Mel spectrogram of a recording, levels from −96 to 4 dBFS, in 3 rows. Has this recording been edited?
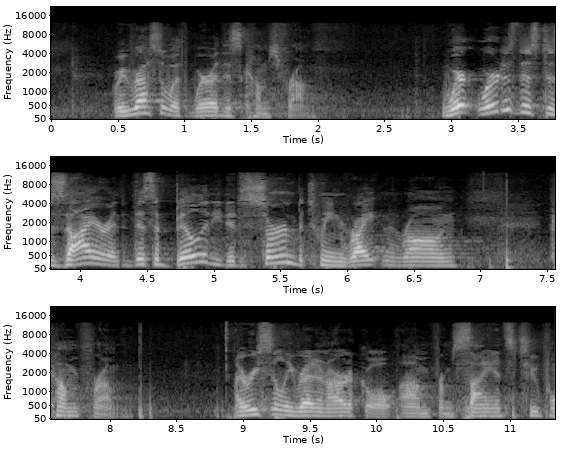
yes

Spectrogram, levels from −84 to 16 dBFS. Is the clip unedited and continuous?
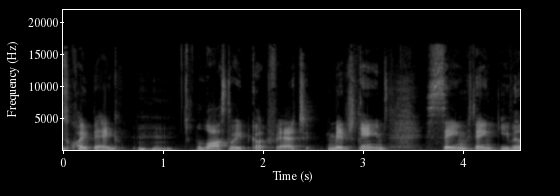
no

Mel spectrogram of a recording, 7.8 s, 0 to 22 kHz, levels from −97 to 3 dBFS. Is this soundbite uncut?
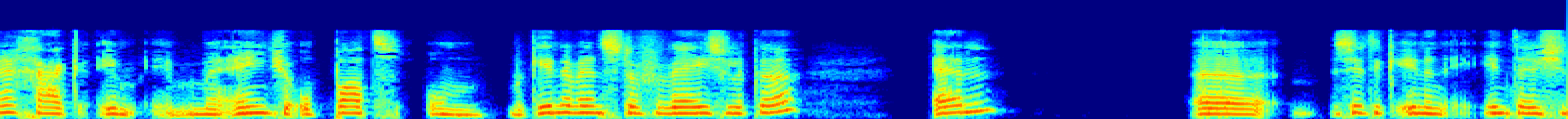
yes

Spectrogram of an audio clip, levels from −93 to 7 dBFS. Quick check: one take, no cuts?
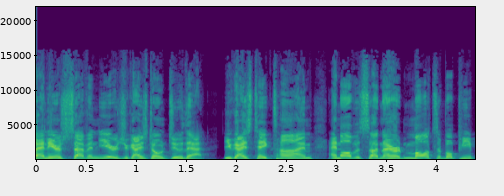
no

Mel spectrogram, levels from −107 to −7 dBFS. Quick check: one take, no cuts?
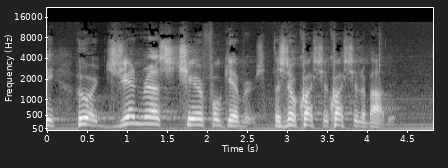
no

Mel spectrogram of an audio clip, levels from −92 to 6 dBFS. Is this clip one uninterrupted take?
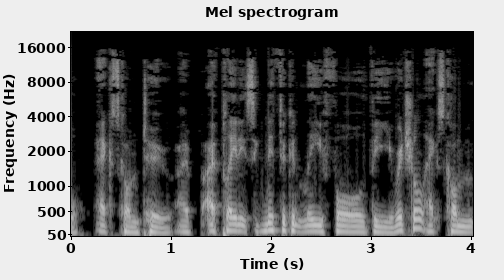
yes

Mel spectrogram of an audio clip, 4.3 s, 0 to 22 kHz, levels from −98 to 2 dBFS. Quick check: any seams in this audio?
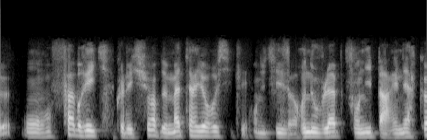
yes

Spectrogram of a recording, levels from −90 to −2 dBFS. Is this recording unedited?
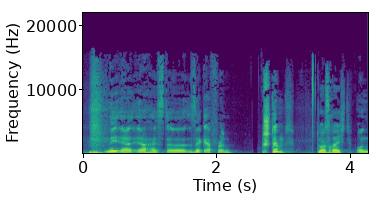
yes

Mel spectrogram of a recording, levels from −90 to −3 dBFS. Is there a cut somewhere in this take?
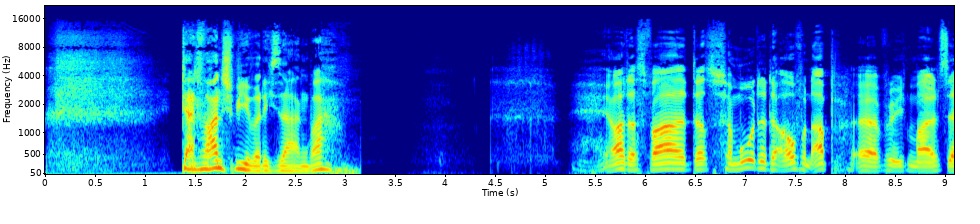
no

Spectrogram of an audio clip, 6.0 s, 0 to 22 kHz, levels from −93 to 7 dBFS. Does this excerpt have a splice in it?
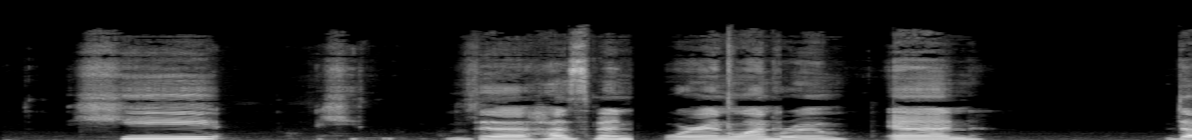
yes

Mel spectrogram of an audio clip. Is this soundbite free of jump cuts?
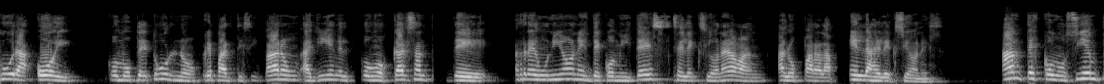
no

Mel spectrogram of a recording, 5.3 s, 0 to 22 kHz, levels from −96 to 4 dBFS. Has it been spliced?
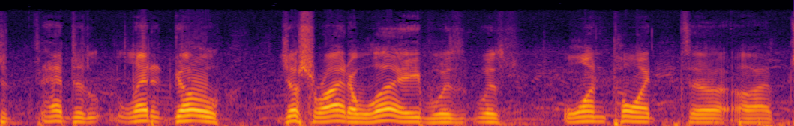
no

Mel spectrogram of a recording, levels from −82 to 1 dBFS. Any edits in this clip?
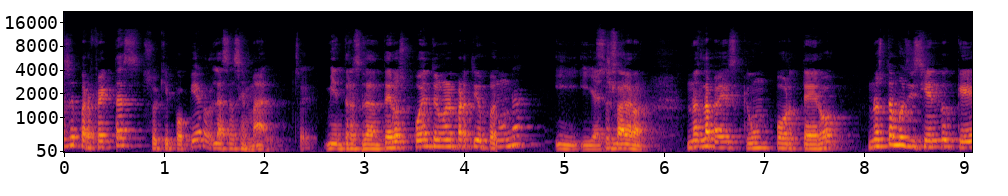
yes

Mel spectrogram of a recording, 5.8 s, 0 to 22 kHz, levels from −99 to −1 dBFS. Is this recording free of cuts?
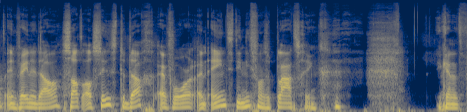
no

